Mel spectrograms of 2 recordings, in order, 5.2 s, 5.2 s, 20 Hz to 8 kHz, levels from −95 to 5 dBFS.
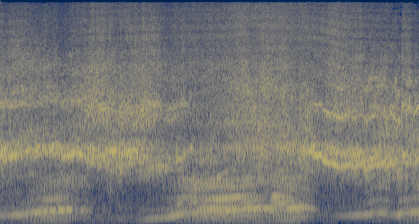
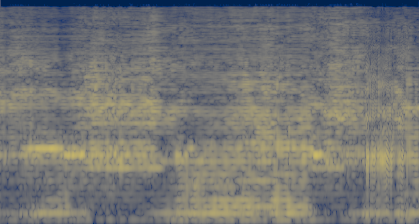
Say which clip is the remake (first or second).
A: second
